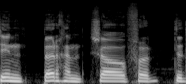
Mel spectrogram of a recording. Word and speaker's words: Bergen: You're from Bergen in the Netherlands, which is... Yes. Is that how you pronounce it? – Bergen, yes.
